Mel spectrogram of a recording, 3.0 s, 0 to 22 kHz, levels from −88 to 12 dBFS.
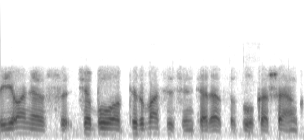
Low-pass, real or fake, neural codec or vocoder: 7.2 kHz; fake; vocoder, 44.1 kHz, 128 mel bands every 512 samples, BigVGAN v2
